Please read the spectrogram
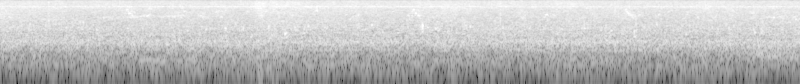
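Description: Near silence: faint outdoor background hiss with a thin, steady high whine and a few faint, short chirps scattered through.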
